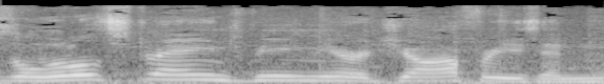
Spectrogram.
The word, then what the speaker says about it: Joffrey's: a good coffee which I'm thinking it's Joffrey's rhymes with coffees but yeah we're gonna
